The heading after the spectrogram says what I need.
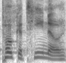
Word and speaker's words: Pochettino: Like Pochettino, a guy named Santino. Pochettino.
